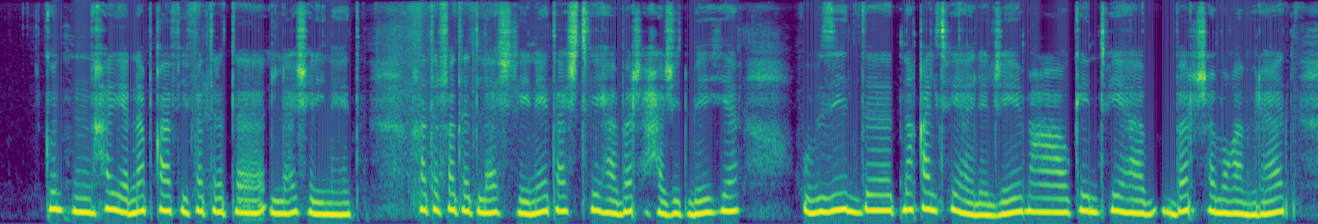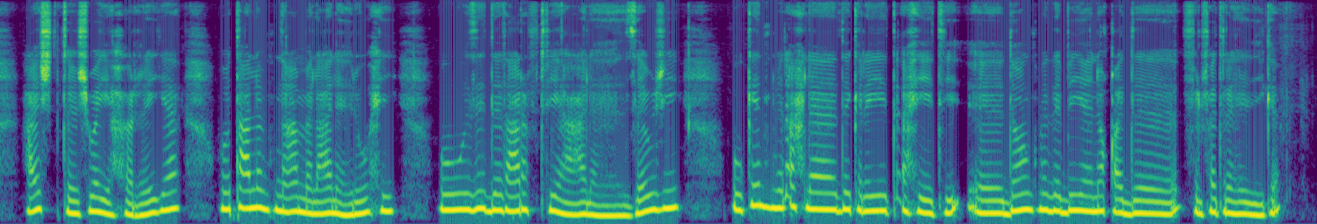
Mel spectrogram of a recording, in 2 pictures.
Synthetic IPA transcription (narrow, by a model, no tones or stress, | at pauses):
kʊnt̪nxæjːɪɾnɪbqɑfifæt̪ɾˤɑlʕɪʃɾiːnɛːt̪xɑːt̪ˤəɾˤfat̪ɾˤɑlʕɪʃɾiːnɛːt̪ʕɪʃt̪fiːɦæbɑɾˤʃæħaːʒɛːt̪bæːhja | wbziːd̪t̪nɑqːɑlt̪fiːhælɪlʒɛːmʕawkɛːnt̪fiːɦæbɑɾˤʃæmʊɣæːmɑɾˤɑːt̪ʕɪʃt̪ʃwajːaħorːɪjːawt̪ʕalːɪmt̪nʕamːɪlʕalæɾˤuːħiwziːd̪t̪ʕɑrˤːɑft̪fiːhæʕalæzawʒi | wkɛːnt̪mɪnʔaħlæðæːkɪɾɪjɛːt̪ʔaħjɛːt̪ʰid̪ɔ̃ːŋkmæðæbɪjːanʊqʕʊd̪filfat̪ɾˤɑɦɛðiːka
